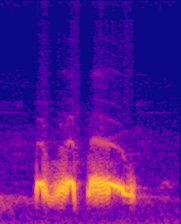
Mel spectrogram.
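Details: A spotted dove coos to spur captive wild-caught and decoy doves into calling in windy, rainy weather: two linked low notes, a warbled coo and a longer drawn-out coo that sags at the end.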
